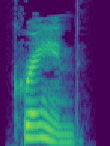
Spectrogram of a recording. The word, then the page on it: craned: British English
